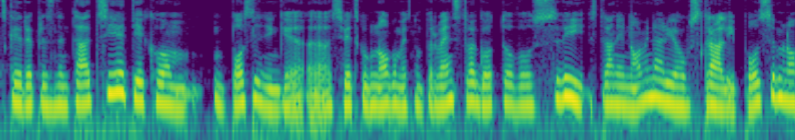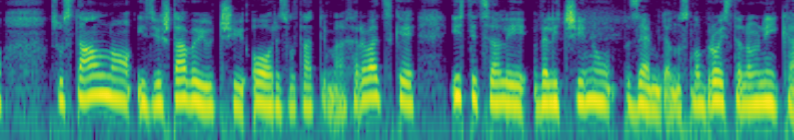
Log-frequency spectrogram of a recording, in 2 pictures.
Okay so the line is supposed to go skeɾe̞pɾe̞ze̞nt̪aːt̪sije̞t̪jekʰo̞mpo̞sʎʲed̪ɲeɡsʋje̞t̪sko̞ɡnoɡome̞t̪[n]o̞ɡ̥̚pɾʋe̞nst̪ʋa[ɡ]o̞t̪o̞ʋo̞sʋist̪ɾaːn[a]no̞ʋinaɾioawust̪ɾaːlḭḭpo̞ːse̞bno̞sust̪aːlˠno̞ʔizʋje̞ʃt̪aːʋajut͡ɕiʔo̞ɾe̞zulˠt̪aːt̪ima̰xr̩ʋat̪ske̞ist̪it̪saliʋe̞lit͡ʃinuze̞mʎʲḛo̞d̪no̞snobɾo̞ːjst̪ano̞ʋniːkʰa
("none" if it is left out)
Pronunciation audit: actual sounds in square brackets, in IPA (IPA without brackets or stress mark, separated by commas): n, ɡ, i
